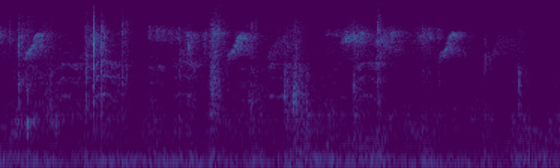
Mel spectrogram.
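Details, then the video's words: Thin, high squealing from a very small baby monkey, many short rising notes in quick uneven succession, mixed with a few sharp clicks and faint low background rumble. "MG, Too Small Baby One, Why They Do Like This On Baby Monkey? Pity Baby Monkey."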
